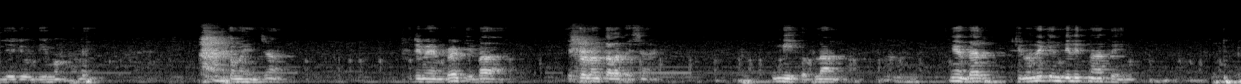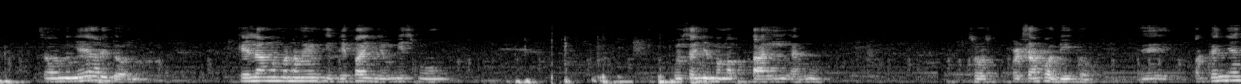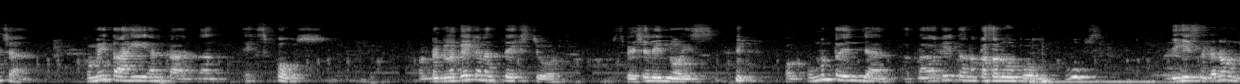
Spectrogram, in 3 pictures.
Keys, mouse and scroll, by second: 12.3 c, 17.9 2, 19.0 n, 19.3 d, 22.4-23.1 drag, 25.8 click.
